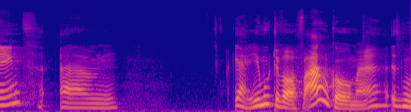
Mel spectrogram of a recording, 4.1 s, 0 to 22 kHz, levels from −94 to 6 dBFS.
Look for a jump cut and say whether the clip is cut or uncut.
uncut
